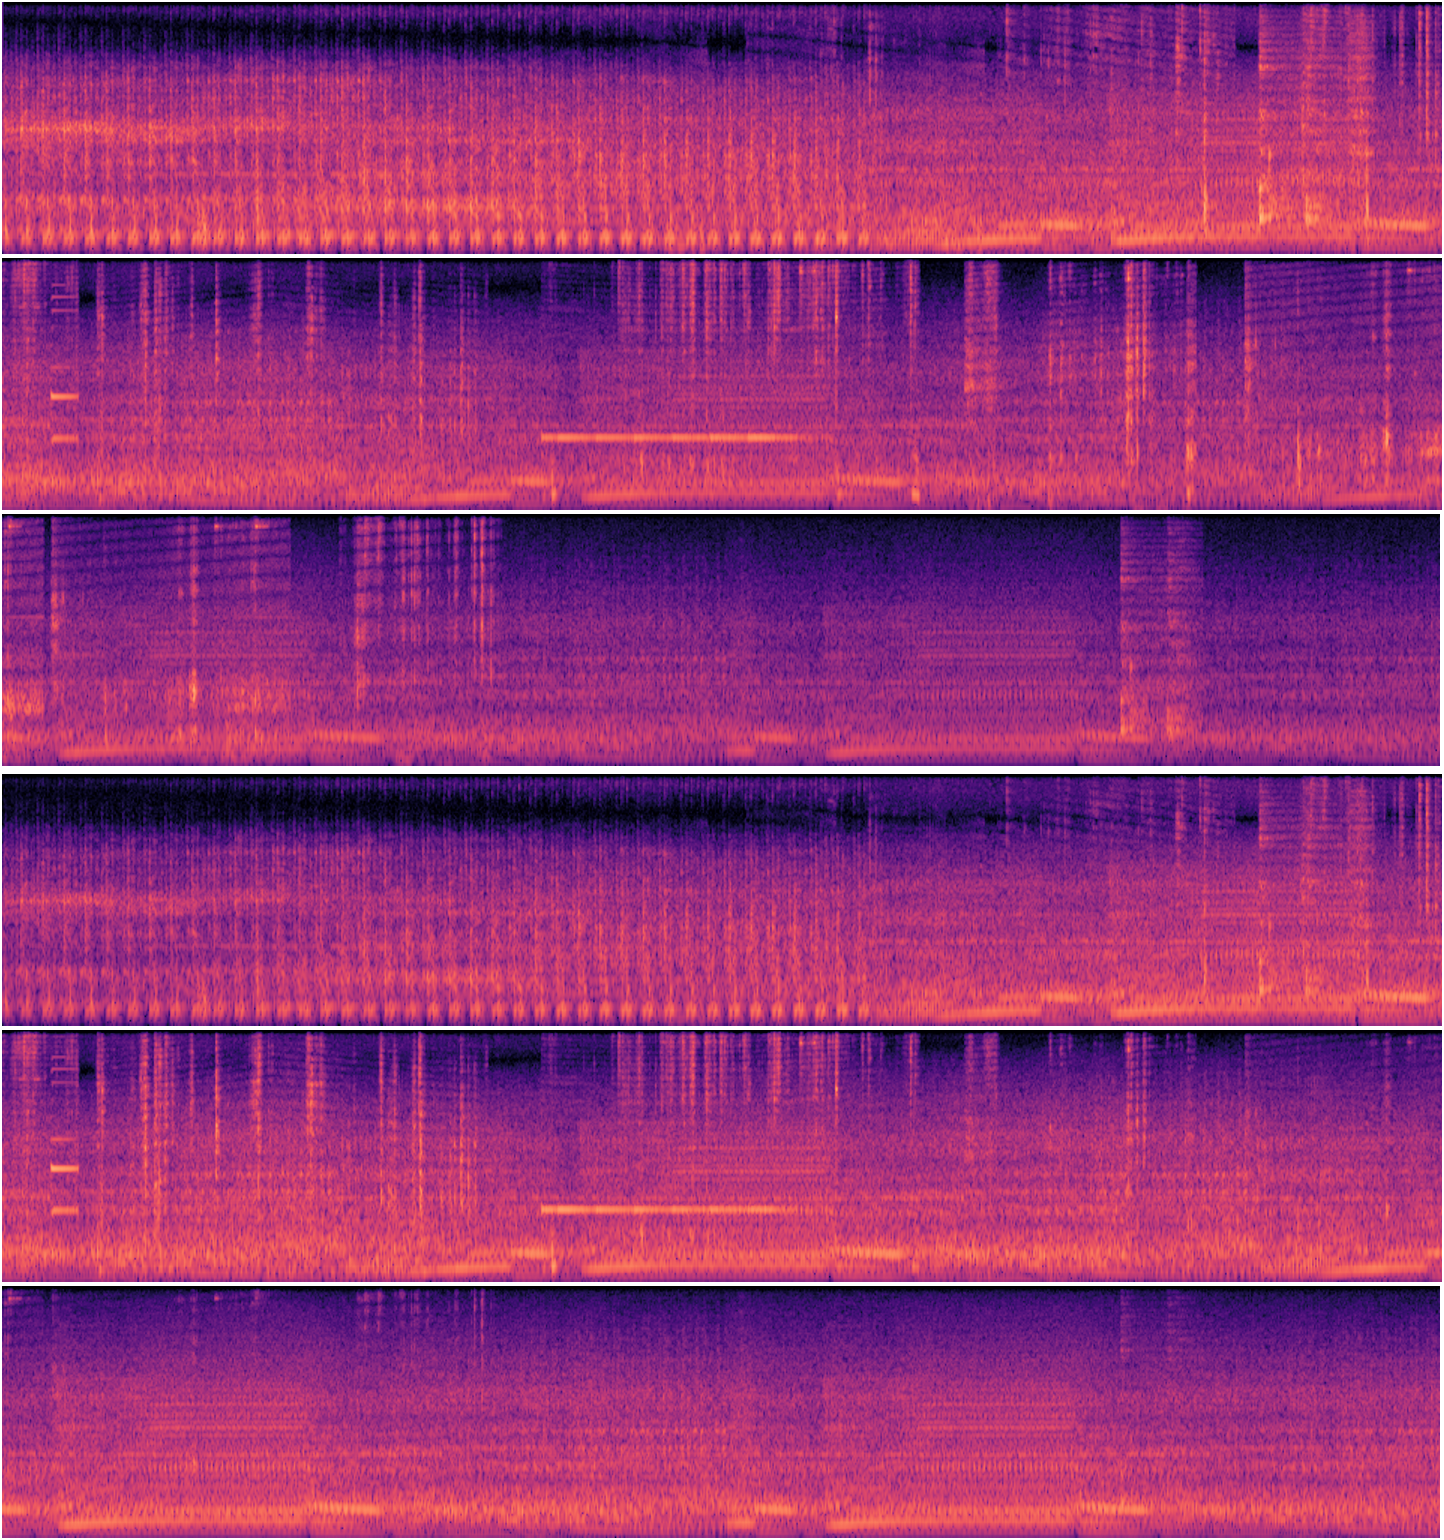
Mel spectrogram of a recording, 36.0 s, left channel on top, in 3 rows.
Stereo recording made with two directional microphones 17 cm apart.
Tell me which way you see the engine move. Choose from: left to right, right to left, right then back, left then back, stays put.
left to right.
